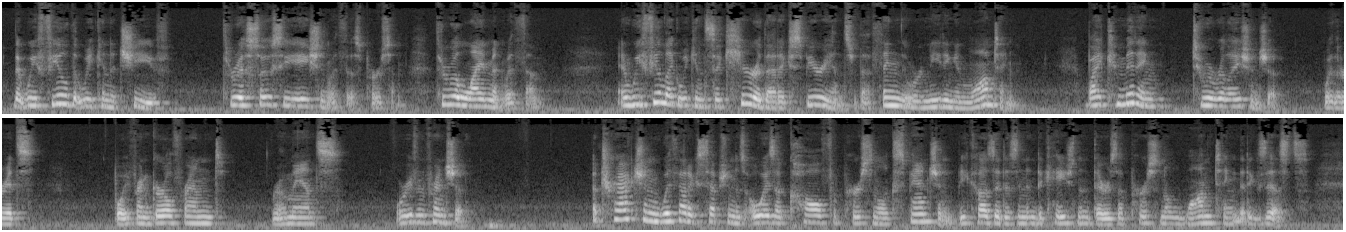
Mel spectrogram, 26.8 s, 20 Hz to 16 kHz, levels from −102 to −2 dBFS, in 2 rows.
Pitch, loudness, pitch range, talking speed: 190 Hz, -28 LUFS, 165-220 Hz, 155 wpm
